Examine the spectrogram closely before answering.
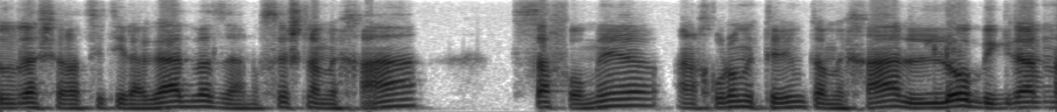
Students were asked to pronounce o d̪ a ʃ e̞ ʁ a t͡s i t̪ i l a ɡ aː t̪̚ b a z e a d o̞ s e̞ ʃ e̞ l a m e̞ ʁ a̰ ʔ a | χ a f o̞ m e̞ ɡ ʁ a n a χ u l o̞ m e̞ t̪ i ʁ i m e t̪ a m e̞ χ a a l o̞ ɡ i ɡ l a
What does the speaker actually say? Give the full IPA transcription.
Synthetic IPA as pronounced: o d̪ a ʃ e̞ ʁ a t͡s i t̪ i l a ɡ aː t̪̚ b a z e a n o̞ s e̞ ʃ e̞ l a m e̞ χ a̰ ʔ a | s a f o̞ m e̞ ʁ a n a χ u l o̞ m e̞ t̪ i ʁ i m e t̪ a m e̞ χ a a l o̞ b i ɡ l a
